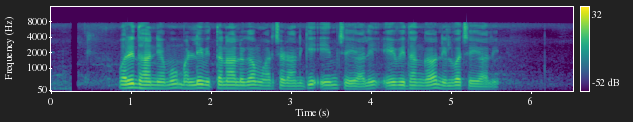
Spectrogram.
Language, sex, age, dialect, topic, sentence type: Telugu, male, 18-24, Telangana, agriculture, question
